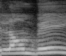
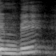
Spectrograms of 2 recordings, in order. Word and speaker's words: Lembe: Des amis proches, au bout d'un an, ils disaient Lambé, ils ne pouvaient pas prononcer le Lembé.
